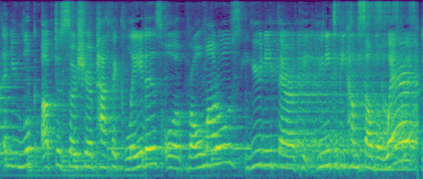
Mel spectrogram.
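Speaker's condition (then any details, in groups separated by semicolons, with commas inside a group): No condition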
